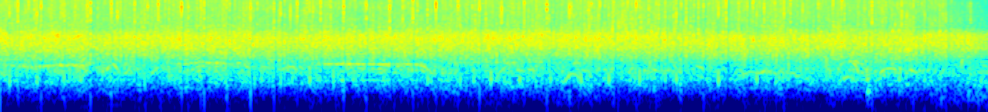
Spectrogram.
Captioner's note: applause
